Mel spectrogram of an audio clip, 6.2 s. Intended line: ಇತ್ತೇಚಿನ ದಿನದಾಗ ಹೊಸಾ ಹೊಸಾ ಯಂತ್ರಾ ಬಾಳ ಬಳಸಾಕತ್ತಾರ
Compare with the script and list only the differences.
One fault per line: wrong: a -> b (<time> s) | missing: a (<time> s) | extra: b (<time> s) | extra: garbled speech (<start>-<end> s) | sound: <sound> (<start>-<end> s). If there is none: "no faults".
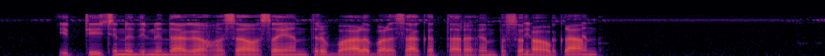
extra: garbled speech (3.6-4.5 s)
